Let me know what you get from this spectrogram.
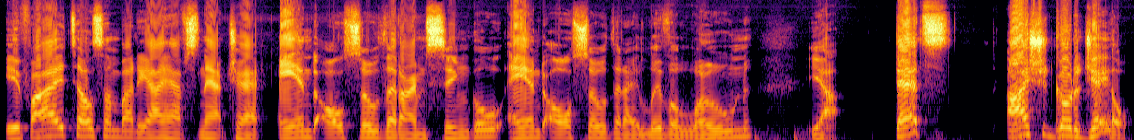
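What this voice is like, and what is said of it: Southern US accent. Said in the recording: “from the South with my voice and accent”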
